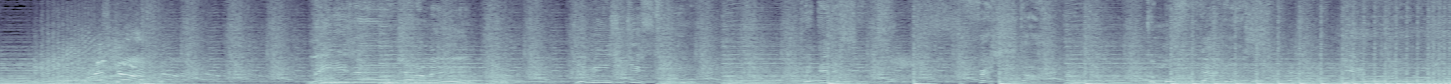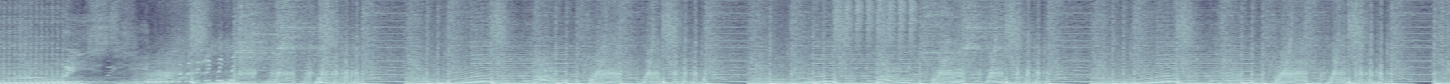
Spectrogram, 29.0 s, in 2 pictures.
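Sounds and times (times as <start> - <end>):
dubstep music: 0.0 - 29.0.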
